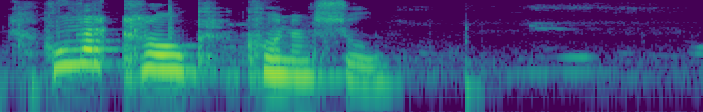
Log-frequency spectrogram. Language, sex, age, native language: Icelandic, female, 10, Icelandic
